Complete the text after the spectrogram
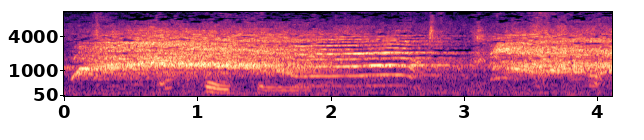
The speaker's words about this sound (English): Anyway, if you guys get a chance to listen, go listen to what a mountain lion sounds like when it's screaming, and it's truly disturbing. Or I could put it right here.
